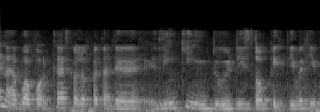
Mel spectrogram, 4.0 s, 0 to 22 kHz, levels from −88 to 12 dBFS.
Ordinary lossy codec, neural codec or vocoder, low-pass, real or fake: MP3, 48 kbps; none; 7.2 kHz; real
